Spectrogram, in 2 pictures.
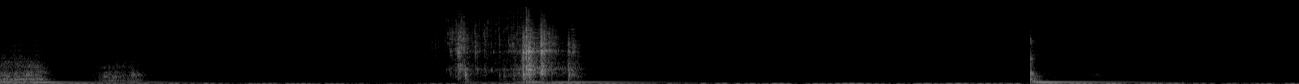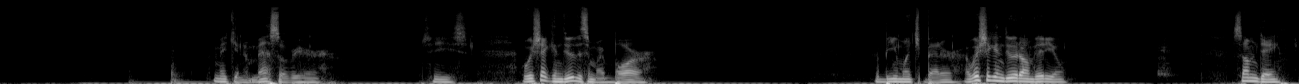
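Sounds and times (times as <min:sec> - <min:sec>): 
ice and water dumped out of a martini glass: 0:04.3 - 0:05.9
speech: 0:15.2 - 0:16.3, 0:17.2 - 0:19.6, 0:21.8 - 0:23.7, 0:25.3 - 0:25.9.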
